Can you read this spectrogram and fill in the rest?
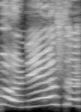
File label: what the, Hispanic; Worms Armageddon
